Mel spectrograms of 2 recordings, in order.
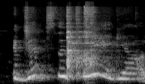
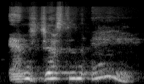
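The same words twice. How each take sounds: First: "just an egg" said higher and louder; higher, louder marvelling repeat; amazed emphasis. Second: Said in the usual way. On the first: Real, not acted. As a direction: lift and punch "It's just an egg" in wonder.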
